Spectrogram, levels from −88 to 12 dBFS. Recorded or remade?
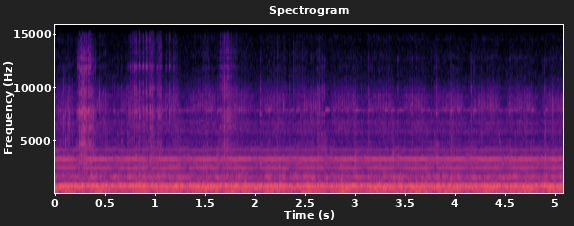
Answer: recorded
